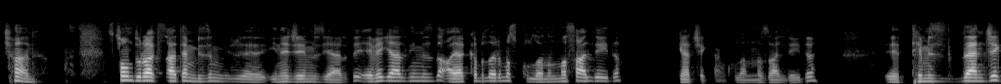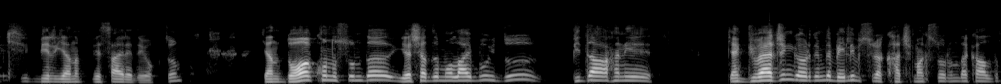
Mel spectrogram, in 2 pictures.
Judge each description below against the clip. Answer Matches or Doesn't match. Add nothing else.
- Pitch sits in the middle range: Matches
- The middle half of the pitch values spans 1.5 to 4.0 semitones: Doesn't match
